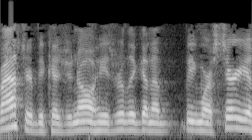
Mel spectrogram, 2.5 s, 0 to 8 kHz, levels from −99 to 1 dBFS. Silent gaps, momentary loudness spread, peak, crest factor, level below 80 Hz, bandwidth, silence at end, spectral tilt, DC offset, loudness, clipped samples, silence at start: none; 5 LU; 0 dBFS; 18 dB; -56 dBFS; 8 kHz; 0 s; -8 dB/octave; under 0.1%; -19 LUFS; under 0.1%; 0 s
